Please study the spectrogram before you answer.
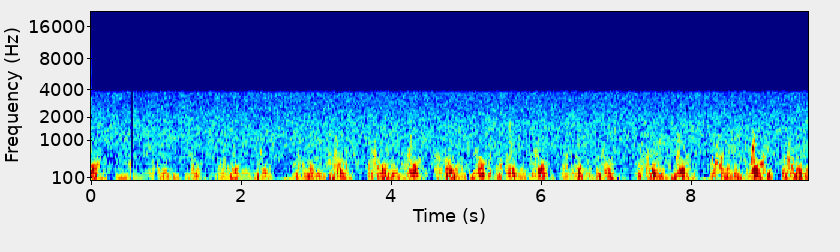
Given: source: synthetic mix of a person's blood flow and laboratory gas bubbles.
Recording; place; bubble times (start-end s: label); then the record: Doppler ultrasound of blood flow; precordium
3.14-3.22 s: bubbles
5.26-5.36 s: bubbles
5.55-5.59 s: bubbles
7.35-7.60 s: bubbles
From the record:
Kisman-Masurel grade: 121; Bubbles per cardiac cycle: 1 to 2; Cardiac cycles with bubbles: 10 to 50%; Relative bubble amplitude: barely perceptible (0.100 to 0.250); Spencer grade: 2 (many but less than half of the cardiac periods contain bubble signals, singularly or in groups); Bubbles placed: anywhere in the cardiac cycle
